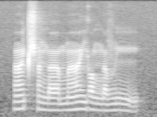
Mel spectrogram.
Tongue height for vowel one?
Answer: low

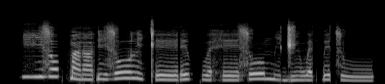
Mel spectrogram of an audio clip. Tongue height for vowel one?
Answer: high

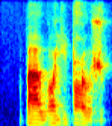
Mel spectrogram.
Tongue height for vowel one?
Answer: low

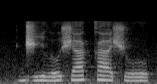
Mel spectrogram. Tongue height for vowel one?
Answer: high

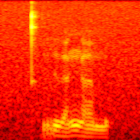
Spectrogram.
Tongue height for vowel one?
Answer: high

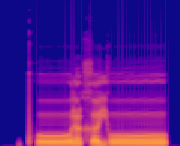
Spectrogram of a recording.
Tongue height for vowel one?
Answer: mid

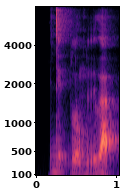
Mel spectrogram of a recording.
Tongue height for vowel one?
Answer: mid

